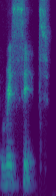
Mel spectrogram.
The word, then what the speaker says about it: receipt: pay attention and receive we don't pronounce the b we say receipt now the same way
